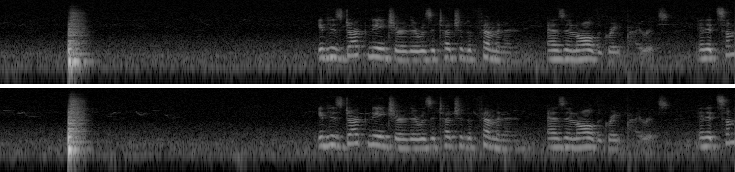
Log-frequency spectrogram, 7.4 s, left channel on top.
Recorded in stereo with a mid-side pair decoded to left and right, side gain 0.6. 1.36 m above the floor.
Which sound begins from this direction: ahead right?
A snare drum, at 0.7 s.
